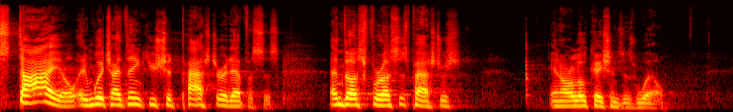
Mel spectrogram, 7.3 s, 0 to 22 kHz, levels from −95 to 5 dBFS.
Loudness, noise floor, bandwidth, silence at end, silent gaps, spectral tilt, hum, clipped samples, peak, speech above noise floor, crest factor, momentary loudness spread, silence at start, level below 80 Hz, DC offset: -21 LUFS; -69 dBFS; 18 kHz; 0.7 s; none; -5 dB/octave; none; under 0.1%; -2 dBFS; 48 dB; 20 dB; 19 LU; 0 s; -82 dBFS; under 0.1%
